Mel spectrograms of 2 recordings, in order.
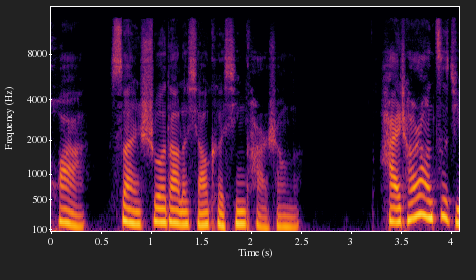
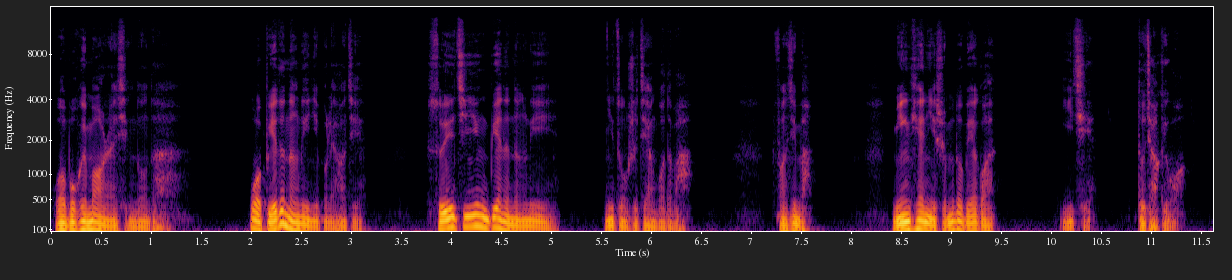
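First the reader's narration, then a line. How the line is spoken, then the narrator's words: Soft sigh. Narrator (Chinese): 海潮轻轻叹了一口气，接着又说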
